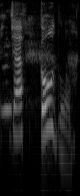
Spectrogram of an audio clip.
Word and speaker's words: Jeff Goldblum: Say his name again because you just butchered it. – I'm so excited that I butchered his name. Jeff Goldblum.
